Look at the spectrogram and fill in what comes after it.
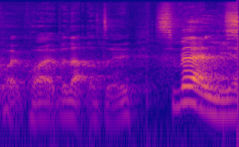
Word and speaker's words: Sverige: It's not pronounced that. It's pronounced like this. – Sverige.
